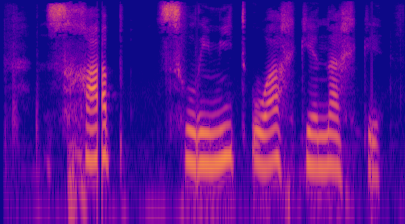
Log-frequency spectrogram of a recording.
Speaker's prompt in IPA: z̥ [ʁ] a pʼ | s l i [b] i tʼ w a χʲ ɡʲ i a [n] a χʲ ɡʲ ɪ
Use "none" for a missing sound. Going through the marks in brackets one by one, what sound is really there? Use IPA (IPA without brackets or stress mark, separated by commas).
χ, m, n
